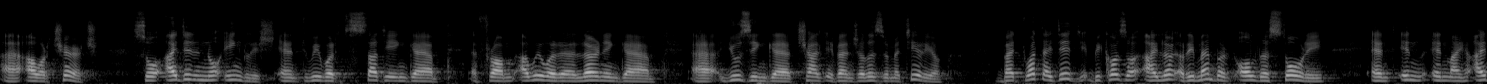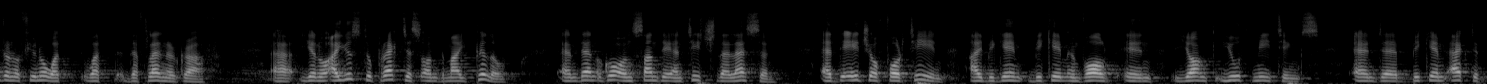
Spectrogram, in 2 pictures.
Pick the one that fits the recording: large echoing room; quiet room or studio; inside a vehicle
large echoing room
